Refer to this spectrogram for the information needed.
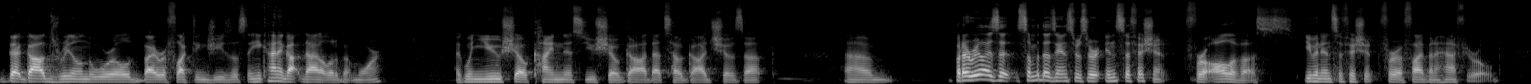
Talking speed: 225 wpm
